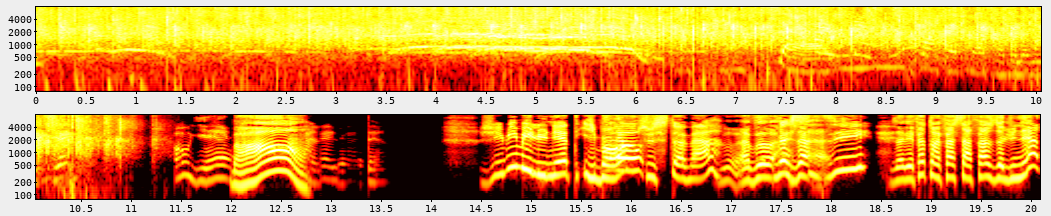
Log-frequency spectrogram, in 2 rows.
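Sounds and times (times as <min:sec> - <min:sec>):
people whooping and cheering: 0:00.0 - 0:09.2
audience applause: 0:00.0 - 0:11.3
speech: 0:14.6 - 0:20.0.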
